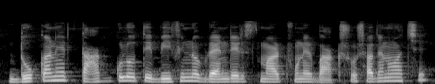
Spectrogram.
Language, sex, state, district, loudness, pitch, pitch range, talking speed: Bengali, male, West Bengal, Alipurduar, -19 LUFS, 140 Hz, 130-165 Hz, 110 wpm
